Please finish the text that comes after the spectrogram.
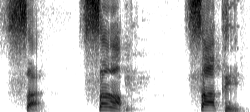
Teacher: और ये वाला, इसको हम दंती स जो बोलते हैं, मतलब इसका मतलब है कि दांत पर दांत रखिए दोनों आगे और सिसकारी लगाइए,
